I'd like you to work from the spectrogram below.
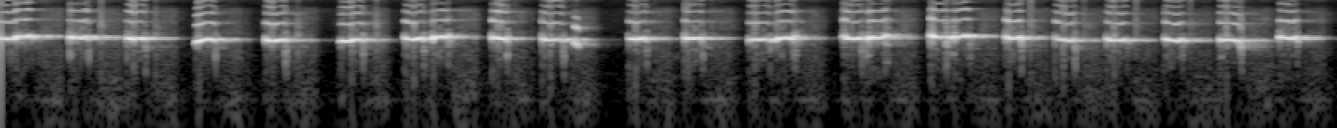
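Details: Pet cockatiel whistling an interesting tune: a steady series of clear, mid-pitched whistled notes, each short and slightly wavering, about three per second with brief pauses between, in a quiet room.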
